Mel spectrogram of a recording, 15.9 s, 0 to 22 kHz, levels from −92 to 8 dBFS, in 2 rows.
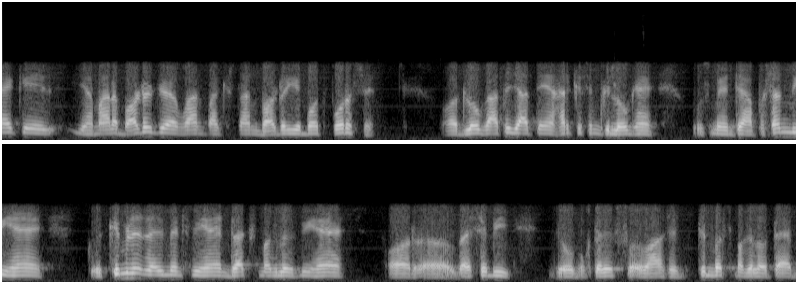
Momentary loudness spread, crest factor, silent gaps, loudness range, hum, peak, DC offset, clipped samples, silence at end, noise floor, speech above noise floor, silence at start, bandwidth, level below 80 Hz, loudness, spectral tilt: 8 LU; 18 dB; none; 2 LU; none; -4 dBFS; under 0.1%; under 0.1%; 0 s; -62 dBFS; 41 dB; 0 s; 3.7 kHz; -74 dBFS; -22 LUFS; -10.5 dB/octave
